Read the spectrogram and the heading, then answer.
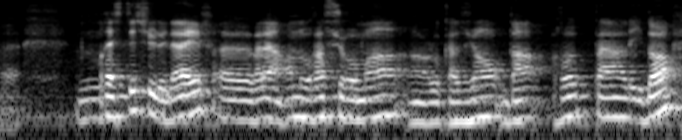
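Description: A young man from Cameroon, hosting a casual livestream and talking in a halting, chatty way as he calls out to viewers over a headset. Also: medium pitch, steady tone, fairly bright tone. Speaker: host of a student livestream. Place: small indoor room. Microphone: headset on a video call. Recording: muffled video-call audio, faint hiss.

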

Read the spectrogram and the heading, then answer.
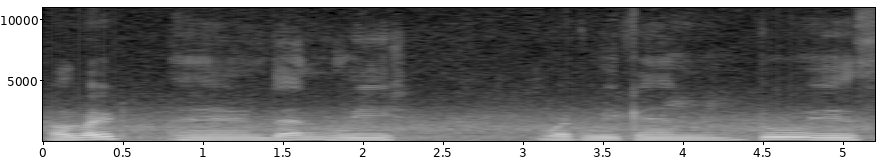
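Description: A woman giving a step-by-step programming tutorial, dictating in a halting, piecemeal way as she works. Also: low-pitched, fairly even intonation, noisy background. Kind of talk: step-by-step screencast tutorial, spoken while typing.

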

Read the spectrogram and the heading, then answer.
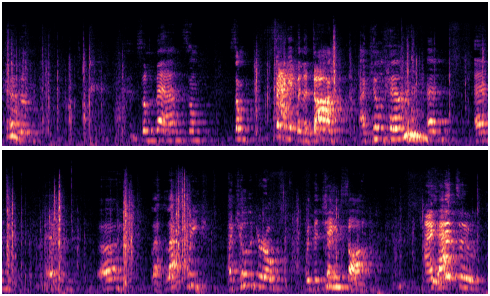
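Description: Man acting a frantic, high-pitched confessing killer, echoey. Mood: agitated confession. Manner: halting, stammering, breaking into nervous laughter. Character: frantic, confessing male murderer, unhinged and panicking. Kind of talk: theatrical monologue as a one-sided phone call. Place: large room at a banquet, recorded on camcorder. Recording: echoey hall, loud noisy camcorder audio.

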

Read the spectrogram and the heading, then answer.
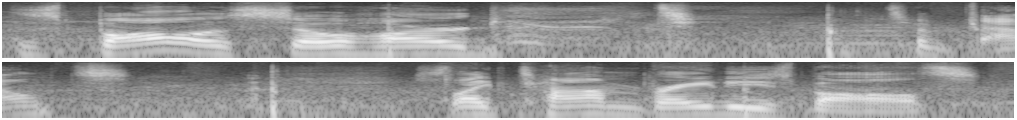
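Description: A man's voice: a little high, lively intonation, takes it slowly, noisy background. A young man hosting casual, joking street interviews into a handheld microphone. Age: young adult. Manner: joking, banter-heavy. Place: busy city street at night. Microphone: handheld reporter microphone.

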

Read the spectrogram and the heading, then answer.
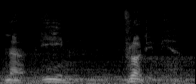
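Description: An actor playing a grizzled middle-aged monster hunter who talks tersely and bluntly in a video game dub. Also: male voice, on the low side, slow, noisy background. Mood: exasperated. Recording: reverberant with music underneath.

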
